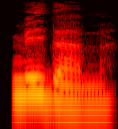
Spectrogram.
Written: mesdames

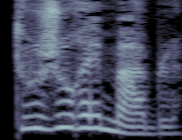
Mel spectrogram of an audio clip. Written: toujours aimable

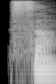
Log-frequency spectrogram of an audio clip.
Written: saint

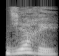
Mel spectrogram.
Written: diarrhee

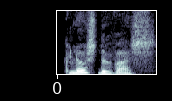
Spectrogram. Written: cloche de vache

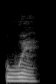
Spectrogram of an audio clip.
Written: ouais

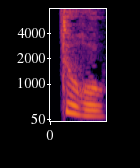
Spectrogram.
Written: taureau

